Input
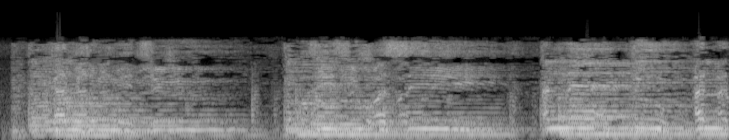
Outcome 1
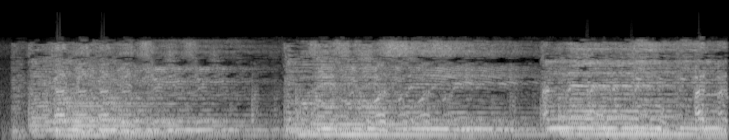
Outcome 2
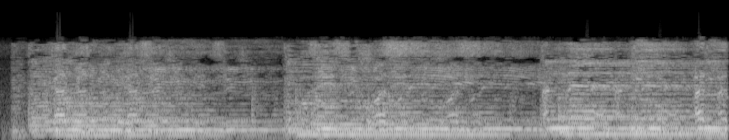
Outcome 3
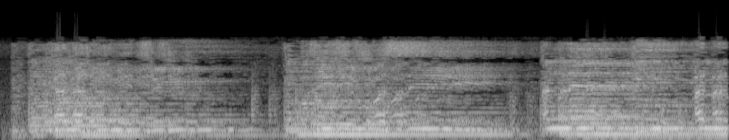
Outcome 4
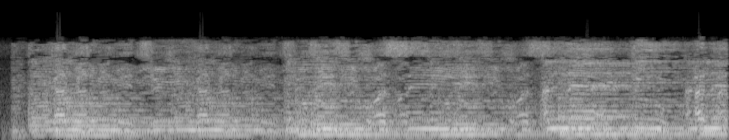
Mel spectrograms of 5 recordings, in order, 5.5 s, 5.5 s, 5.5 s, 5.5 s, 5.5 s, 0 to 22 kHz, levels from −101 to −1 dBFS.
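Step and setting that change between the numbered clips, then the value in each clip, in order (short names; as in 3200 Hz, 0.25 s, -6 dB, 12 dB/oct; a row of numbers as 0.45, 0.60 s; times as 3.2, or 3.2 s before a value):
echo, time: 0.332, 0.546, 0.131, 1.071 s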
